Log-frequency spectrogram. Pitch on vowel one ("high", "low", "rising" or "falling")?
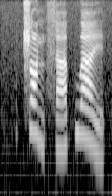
falling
